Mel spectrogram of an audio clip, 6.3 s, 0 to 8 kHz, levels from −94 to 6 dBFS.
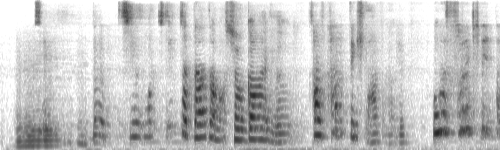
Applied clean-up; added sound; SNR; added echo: neural mask model DeepFilterNet 3.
